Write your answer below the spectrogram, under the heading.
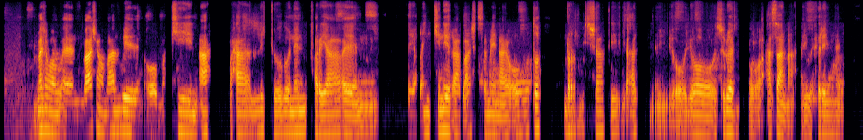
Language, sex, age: Somali, male, 18-24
